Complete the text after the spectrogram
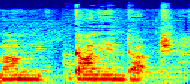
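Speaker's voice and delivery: ordinary talk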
